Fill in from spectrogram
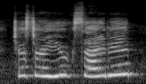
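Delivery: high, rising, eager ask; excited question. Acted. Host asking puppet Chester, high and eager. Asks puppet, pitch leaps.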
